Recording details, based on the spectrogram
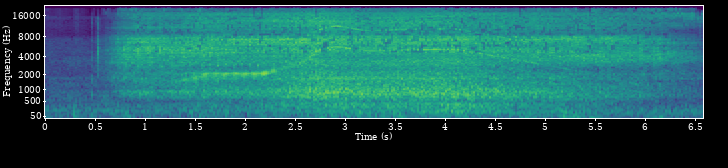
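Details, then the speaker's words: Classic DeWalt USA DW890 18-gauge sheet metal shear after servicing: high, smooth motor whine spins up, holds steady and winds down with no chirp or grind; rear bearing sounds in good condition. "Actually sounds like the rear bearing's in good condition."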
